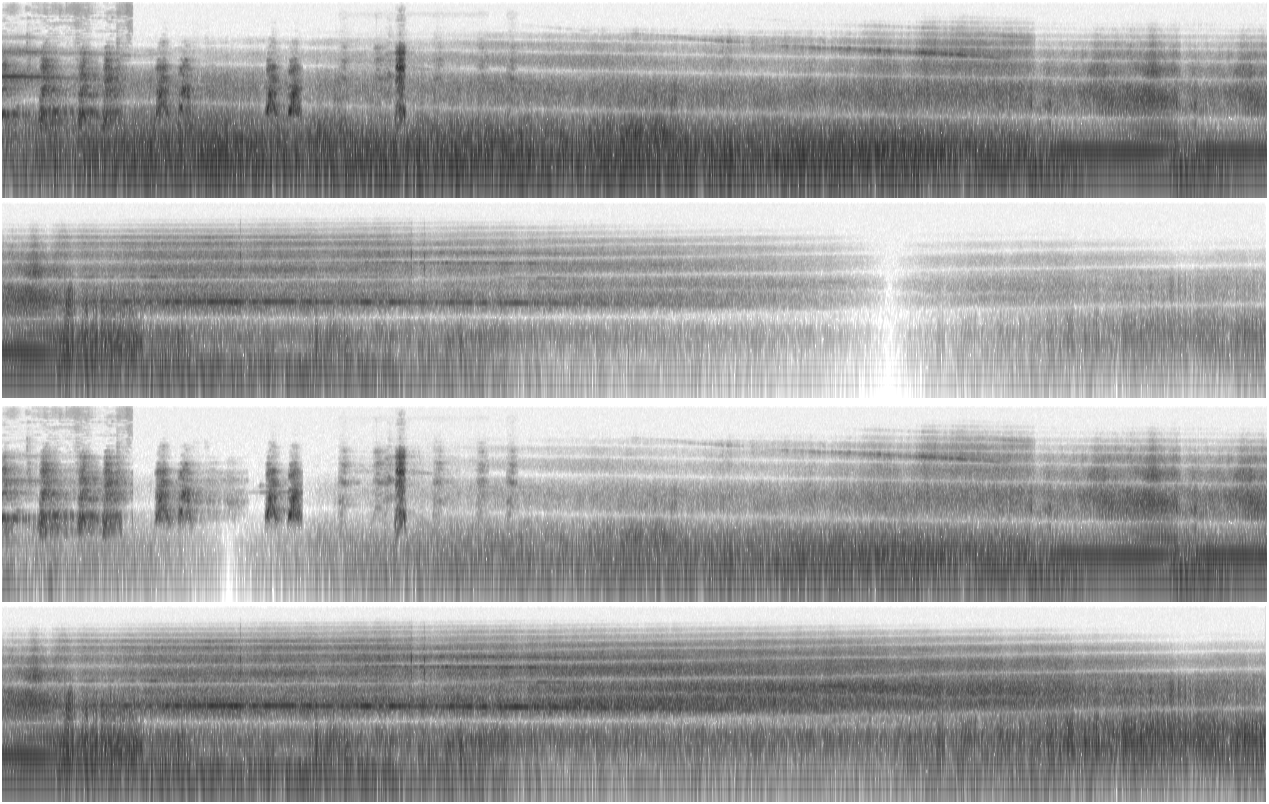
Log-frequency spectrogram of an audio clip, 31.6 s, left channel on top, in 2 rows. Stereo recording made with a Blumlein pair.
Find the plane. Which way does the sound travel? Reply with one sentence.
In this clip you hear the plane travel towards the right.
